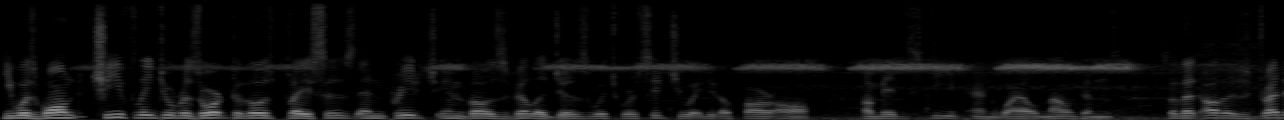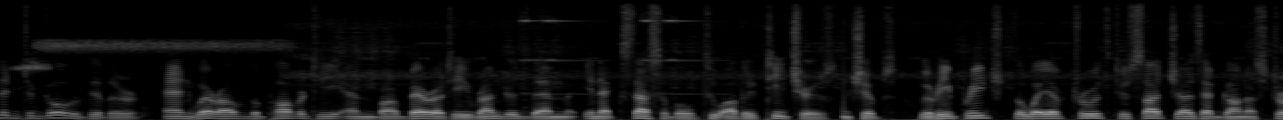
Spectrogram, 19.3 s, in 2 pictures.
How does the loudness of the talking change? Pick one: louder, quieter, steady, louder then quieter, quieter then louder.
quieter then louder.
